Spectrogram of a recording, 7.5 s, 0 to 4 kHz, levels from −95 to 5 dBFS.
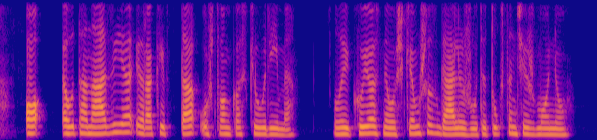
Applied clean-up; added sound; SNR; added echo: none; none; none; none.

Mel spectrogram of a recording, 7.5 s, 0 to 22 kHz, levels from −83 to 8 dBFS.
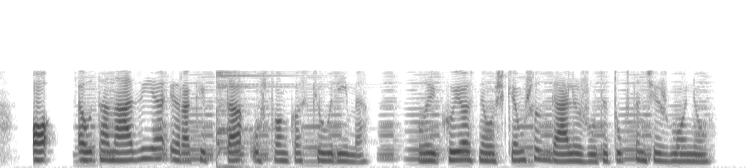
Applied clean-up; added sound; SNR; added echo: none; Crash cymbal + Accordion; 14 dB; none.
